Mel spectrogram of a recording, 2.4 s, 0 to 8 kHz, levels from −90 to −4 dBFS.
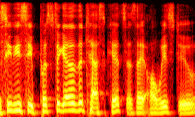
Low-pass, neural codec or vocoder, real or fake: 7.2 kHz; none; real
